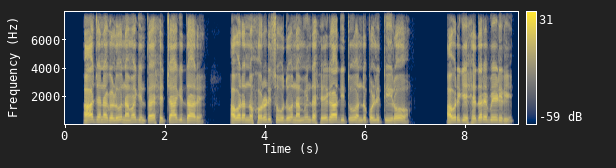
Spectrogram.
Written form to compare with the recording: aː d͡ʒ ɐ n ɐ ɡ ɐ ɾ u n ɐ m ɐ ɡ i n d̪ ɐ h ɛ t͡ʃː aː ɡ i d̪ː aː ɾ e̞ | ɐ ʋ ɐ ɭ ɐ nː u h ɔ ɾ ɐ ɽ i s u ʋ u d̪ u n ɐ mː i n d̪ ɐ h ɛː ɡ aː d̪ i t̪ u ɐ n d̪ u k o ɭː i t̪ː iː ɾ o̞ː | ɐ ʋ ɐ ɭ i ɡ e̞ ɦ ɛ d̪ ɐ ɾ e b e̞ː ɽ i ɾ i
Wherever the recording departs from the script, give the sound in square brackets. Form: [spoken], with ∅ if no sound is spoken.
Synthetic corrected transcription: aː d͡ʒ ɐ n ɐ ɡ ɐ [ɭ] u n ɐ m ɐ ɡ i n [t̪] ɐ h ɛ t͡ʃː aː ɡ i d̪ː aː ɾ e̞ | ɐ ʋ ɐ [ɾ] ɐ nː u h ɔ ɾ ɐ ɽ i s u ʋ u d̪ u n ɐ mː i n d̪ ɐ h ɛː ɡ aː d̪ i t̪ u ɐ n d̪ u k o ɭː i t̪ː iː ɾ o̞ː | ɐ ʋ ɐ [ɾ] i ɡ e̞ ɦ ɛ d̪ ɐ ɾ e b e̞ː ɽ i ɾ i

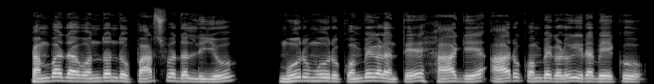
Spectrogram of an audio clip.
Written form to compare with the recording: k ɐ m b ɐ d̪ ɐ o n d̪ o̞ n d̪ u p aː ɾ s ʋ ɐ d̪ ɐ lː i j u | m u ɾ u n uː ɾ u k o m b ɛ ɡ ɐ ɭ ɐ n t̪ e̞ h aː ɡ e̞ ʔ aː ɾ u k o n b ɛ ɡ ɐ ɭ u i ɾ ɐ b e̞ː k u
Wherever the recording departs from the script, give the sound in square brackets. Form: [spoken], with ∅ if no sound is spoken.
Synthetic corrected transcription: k ɐ m b ɐ d̪ ɐ o n d̪ o̞ n d̪ u p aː ɾ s ʋ ɐ d̪ ɐ lː i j u | m [uː] ɾ u [m] uː ɾ u k o m b ɛ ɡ ɐ ɭ ɐ n t̪ e̞ h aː ɡ e̞ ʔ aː ɾ u k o [m] b ɛ ɡ ɐ ɭ u i ɾ ɐ b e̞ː k u

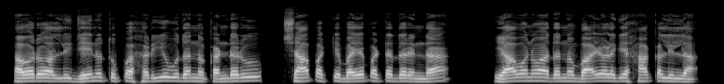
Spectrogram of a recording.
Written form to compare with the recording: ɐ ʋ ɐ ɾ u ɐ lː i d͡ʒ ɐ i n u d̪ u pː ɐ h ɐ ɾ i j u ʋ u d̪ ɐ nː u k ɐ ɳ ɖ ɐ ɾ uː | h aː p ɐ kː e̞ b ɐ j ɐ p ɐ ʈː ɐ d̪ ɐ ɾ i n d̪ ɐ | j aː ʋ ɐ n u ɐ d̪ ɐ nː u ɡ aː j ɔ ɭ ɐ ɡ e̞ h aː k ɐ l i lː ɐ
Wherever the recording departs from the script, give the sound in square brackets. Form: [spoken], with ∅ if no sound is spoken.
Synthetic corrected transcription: ɐ ʋ ɐ ɾ u ɐ lː i d͡ʒ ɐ [j] n u [t̪] u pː ɐ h ɐ ɾ i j u ʋ u d̪ ɐ nː u k ɐ ɳ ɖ ɐ ɾ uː | [ʃ] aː p ɐ kː e̞ b ɐ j ɐ p ɐ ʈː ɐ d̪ ɐ ɾ i n d̪ ɐ | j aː ʋ ɐ n u ɐ d̪ ɐ nː u [b] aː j ɔ ɭ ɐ ɡ e̞ h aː k ɐ l i lː ɐ

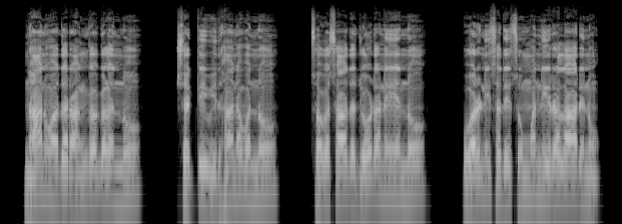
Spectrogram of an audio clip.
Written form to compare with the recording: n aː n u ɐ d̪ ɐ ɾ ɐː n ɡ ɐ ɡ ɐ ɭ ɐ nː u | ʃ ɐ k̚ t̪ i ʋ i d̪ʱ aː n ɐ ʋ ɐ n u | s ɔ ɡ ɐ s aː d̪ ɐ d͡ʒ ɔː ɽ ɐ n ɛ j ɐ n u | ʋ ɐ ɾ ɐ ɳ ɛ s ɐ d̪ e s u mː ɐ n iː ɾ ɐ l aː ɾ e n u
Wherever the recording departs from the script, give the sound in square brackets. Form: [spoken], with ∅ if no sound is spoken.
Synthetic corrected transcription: n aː n u ɐ d̪ ɐ ɾ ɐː [ŋ] ɡ ɐ ɡ ɐ ɭ ɐ nː u | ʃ ɐ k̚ t̪ i ʋ i d̪ʱ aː n ɐ ʋ ɐ [nː] u | s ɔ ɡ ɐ s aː d̪ ɐ d͡ʒ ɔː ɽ ɐ n ɛ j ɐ [nː] u | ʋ ɐ ɾ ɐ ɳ [i] s ɐ d̪ e s u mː ɐ n iː ɾ ɐ l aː ɾ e n u

